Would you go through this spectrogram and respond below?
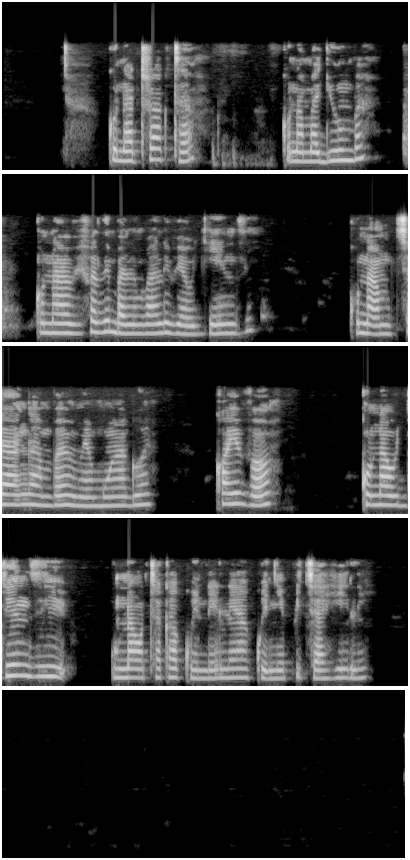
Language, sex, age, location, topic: Swahili, female, 18-24, Kisumu, government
